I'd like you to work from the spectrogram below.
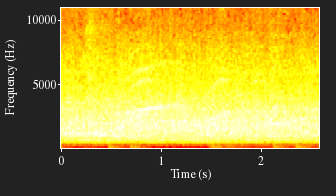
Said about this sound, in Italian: Abbiamo qui con noi e la accogliamo con degli applausi strepitosi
